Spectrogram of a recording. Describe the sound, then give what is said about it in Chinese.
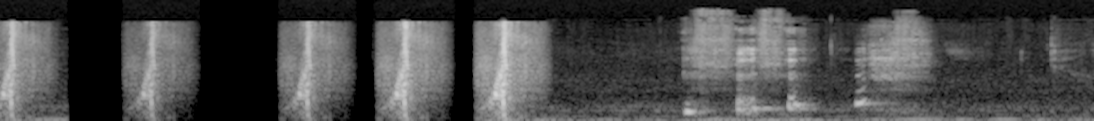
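Five sharp whip lashes across a person's back crack in quick, fairly even succession, each a brief swishing snap, followed by muffled, strained vocal cries with no clear speech. “那就先用鞭子在你背上抽一下。”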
